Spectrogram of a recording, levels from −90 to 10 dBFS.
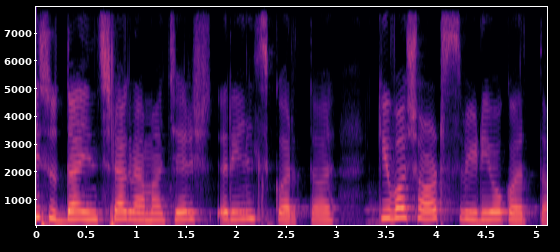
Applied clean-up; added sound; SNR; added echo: none; none; none; none.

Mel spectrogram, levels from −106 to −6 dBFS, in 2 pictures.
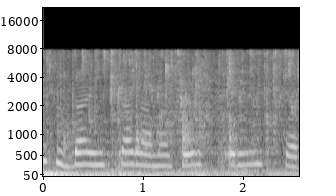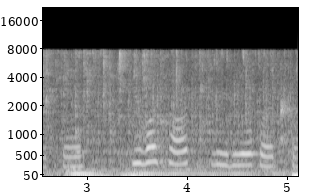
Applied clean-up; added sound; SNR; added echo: none; Sink (filling or washing); -4 dB; none.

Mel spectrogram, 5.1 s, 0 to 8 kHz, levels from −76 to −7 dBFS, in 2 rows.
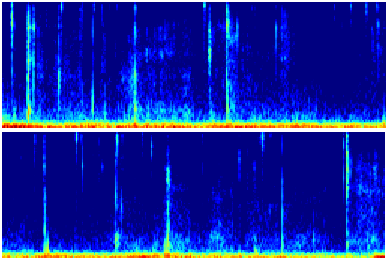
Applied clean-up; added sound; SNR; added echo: neural diffusion model UNIVERSE++.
